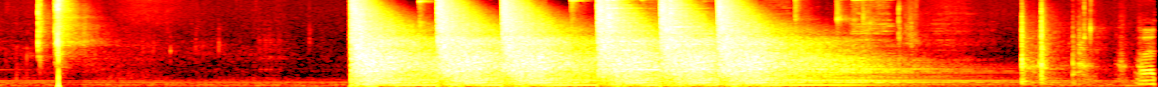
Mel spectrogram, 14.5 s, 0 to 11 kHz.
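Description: Five loud, sharp Glock 43 pistol shots fired with a flat magazine, spaced about a second apart, each with a ringing outdoor tail, after a single earlier click or tap and followed by faint handling clicks.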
